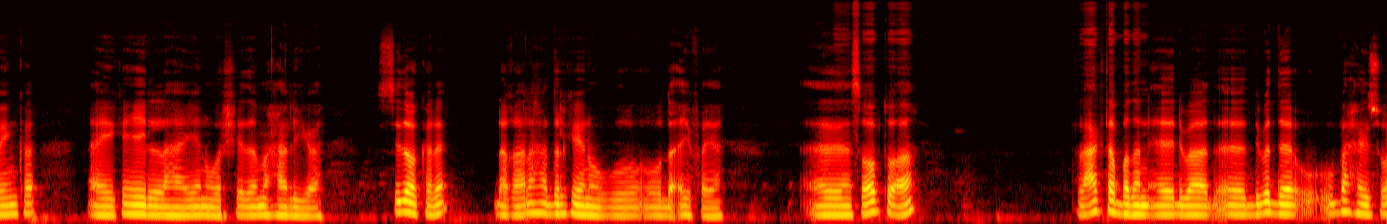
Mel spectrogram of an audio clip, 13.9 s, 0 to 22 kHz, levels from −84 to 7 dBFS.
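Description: From 8.35 to 11.49 s, crude rate conversion repeats samples without filtering, which fits a 32 to 44.1 kHz change, adding gritty, inharmonic fizz about 30 dB below the speech.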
